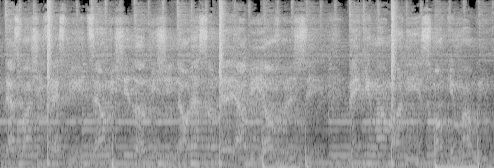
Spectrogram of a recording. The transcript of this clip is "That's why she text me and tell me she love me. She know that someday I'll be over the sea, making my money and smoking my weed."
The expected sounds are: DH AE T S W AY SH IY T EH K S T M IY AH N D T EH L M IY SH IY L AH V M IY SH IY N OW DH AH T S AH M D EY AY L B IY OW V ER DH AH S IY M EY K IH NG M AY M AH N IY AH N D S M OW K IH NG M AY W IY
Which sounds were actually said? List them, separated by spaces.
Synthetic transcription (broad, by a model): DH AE T S W AY SH IY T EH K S M IY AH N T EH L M IY SH IY L AH V M IY SH IY N OW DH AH T S AH M D EY AY L B IY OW F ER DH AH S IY M EY K IH NG M AY M AH N IY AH N S M OW K IH NG M AY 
